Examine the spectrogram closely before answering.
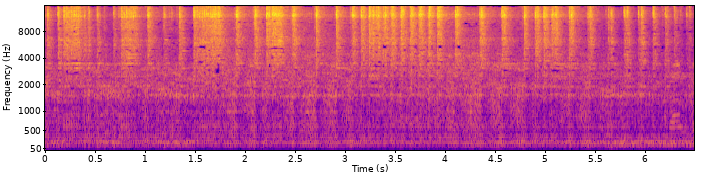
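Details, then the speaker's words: Yamaha F1ZR two-stroke after fitting a replacement cylinder head to fix porous, leaking spark plug seat; quick, even popping holding steady idle without stumbling, compression restored. "Oke teman-teman ini sudah kita pasang dan kita coba hidupan dan alhamdulillah bisa langsam bisa stasioner engak gorang seperti tadi"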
